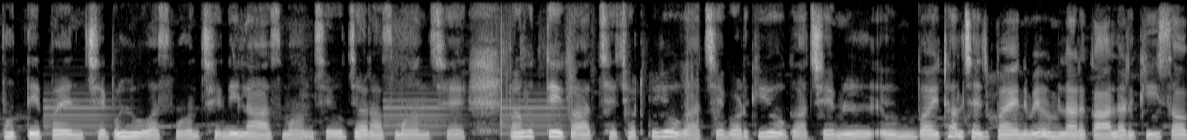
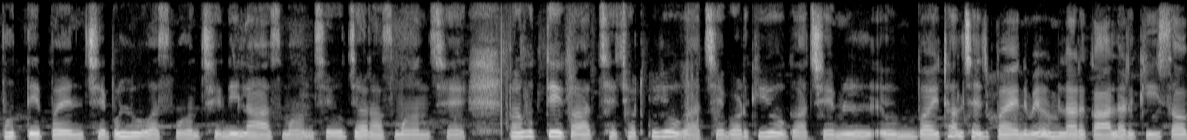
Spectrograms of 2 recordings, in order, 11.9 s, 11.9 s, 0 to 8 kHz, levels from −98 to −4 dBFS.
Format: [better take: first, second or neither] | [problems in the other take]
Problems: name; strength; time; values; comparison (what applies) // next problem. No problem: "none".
second | background sound (Piano); 18 dB below the speech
